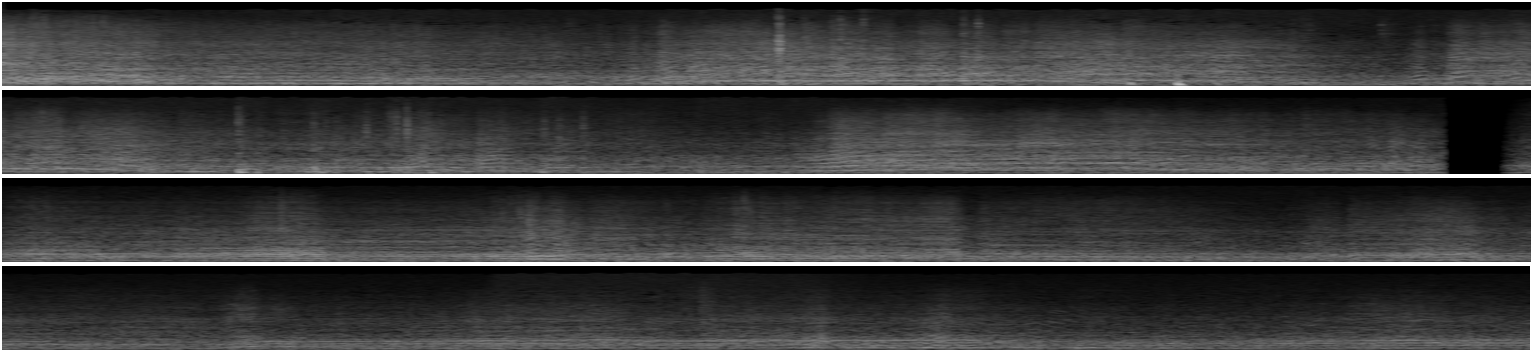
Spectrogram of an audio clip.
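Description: Several mini stock dirt-track race cars' engines running and revving, their pitch rising and falling as they pass. The sound cuts out briefly about halfway through.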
